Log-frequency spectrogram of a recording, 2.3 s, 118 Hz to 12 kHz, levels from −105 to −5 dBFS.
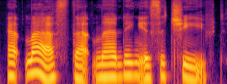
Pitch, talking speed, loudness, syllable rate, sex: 180 Hz, 160 wpm, -19 LUFS, 4.3 syllables/s, female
